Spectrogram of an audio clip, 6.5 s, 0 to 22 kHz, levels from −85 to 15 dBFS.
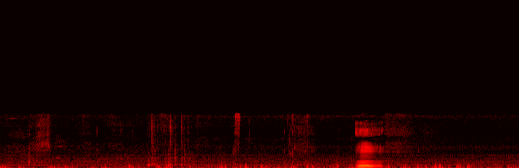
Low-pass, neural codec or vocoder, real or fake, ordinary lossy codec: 7.2 kHz; none; real; MP3, 48 kbps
